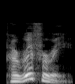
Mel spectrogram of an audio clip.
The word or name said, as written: periphery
